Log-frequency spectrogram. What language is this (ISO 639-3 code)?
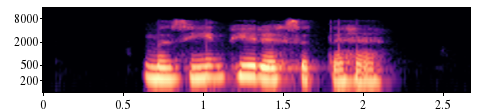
urd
